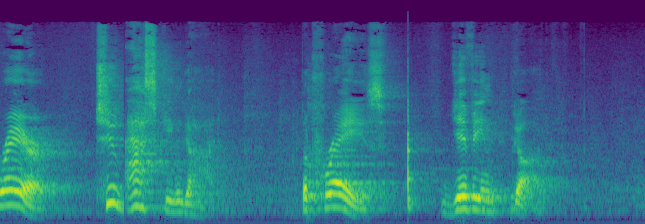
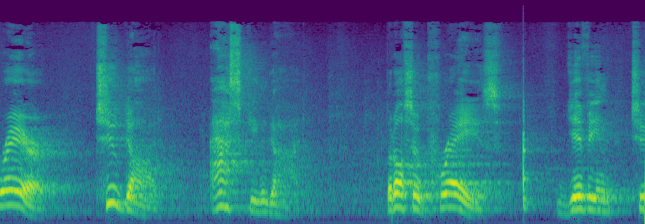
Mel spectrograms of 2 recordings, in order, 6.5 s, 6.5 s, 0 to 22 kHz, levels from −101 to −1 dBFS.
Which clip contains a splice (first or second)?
first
